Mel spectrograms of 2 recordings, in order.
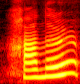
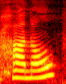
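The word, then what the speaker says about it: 하늘: His name is Her Hanner or Hanel if you want to say it like an American. It means sky in Korean.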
